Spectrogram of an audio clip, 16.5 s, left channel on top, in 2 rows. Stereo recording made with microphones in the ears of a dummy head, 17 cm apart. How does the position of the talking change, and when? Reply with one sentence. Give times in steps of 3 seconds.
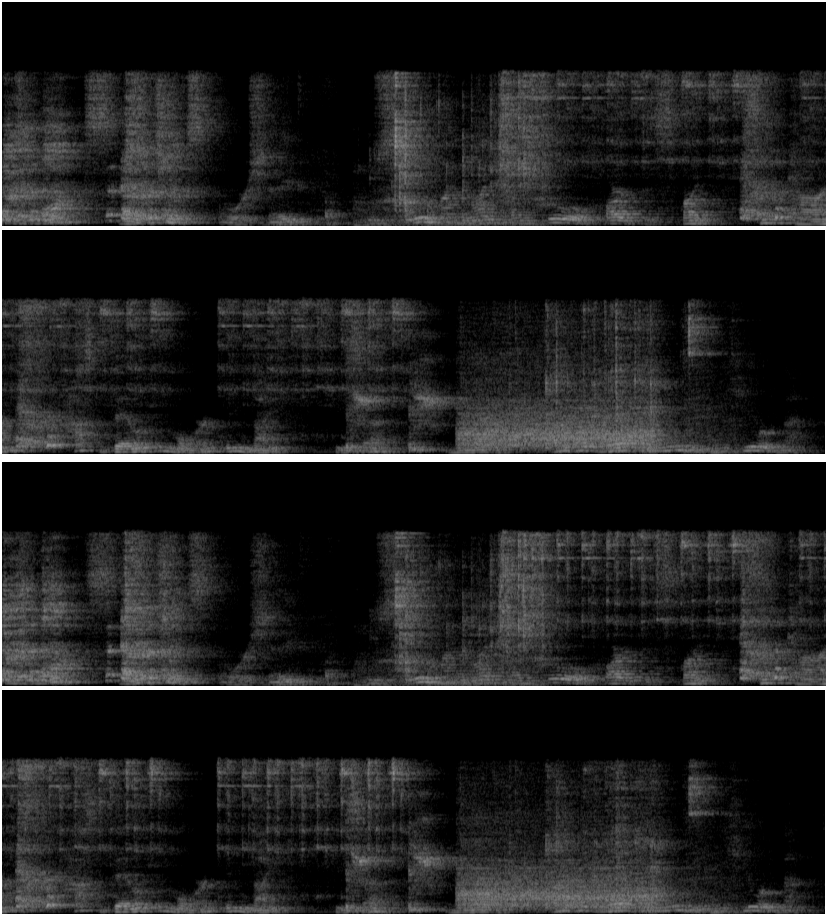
You can hear the talking on the left from 0 s, in the centre from 9 s and on the right from 12 s.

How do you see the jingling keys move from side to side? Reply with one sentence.
In this clip you hear the jingling keys move from left to right and back again.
